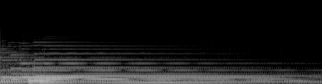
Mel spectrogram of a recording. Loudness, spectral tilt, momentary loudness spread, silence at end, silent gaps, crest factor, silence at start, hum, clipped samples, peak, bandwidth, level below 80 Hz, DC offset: -29 LUFS; -11.5 dB/octave; 16 LU; 0 s; none; 18 dB; 0 s; none; under 0.1%; -12 dBFS; 3.9 kHz; -40 dBFS; under 0.1%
